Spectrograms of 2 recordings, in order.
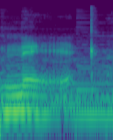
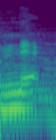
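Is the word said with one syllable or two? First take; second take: two; one. First: It is drawled out into two syllables. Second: It is said plainly as one syllable.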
